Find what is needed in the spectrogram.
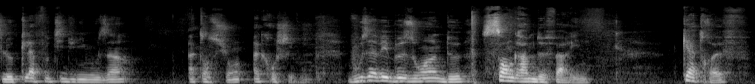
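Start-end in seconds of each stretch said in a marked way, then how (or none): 1.9-3.1 hushed, teasing build-up before an easy recipe; playful fake warning, much softer; mock suspense. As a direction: drop the voice as if something huge is coming.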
